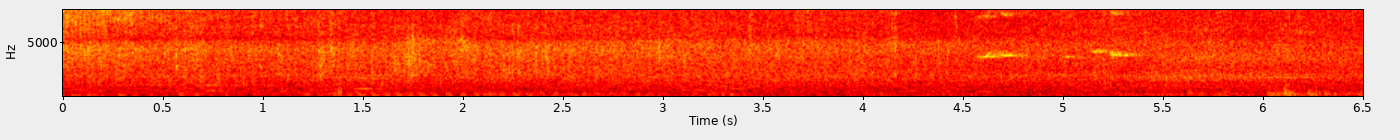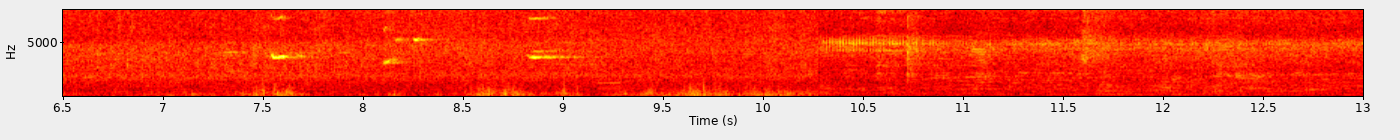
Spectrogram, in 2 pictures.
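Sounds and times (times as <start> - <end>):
heavy rain on umbrella: 0.0 - 10.3
road traffic: 0.0 - 13.0.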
